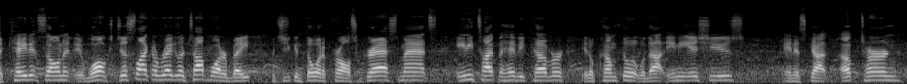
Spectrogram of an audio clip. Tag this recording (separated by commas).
Speech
